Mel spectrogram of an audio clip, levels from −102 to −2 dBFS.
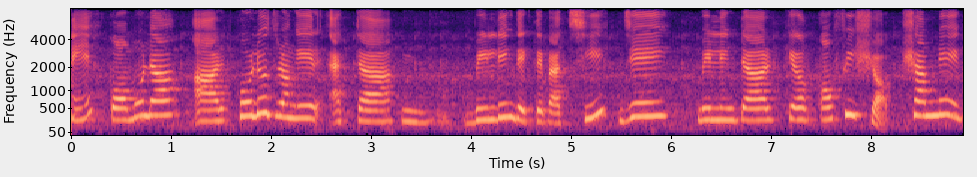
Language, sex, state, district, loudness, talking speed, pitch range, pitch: Bengali, female, West Bengal, Jhargram, -20 LUFS, 130 wpm, 235-330 Hz, 255 Hz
